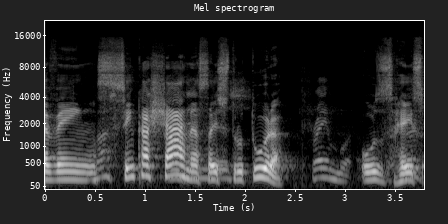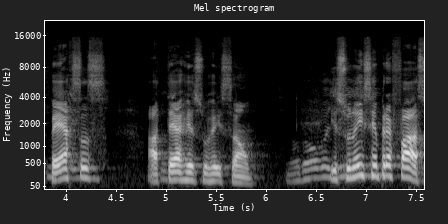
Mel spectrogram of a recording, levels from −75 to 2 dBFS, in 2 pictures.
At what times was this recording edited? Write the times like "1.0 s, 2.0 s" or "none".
3.1 s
